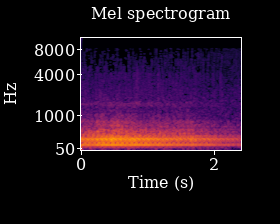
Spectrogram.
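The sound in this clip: A car engine drones as it drives into the country, giving a steady low-to-mid hum that eases slightly in loudness toward the end, with no talk.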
